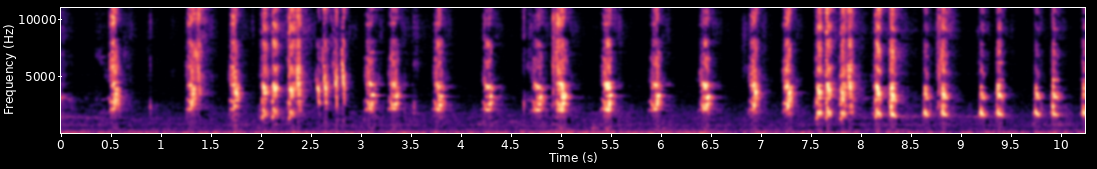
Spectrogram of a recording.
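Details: Daput-type long-tailed shrike song meant to stir other shrikes into singing, made of harsh, scratchy chattering notes repeated about twice a second in irregular runs and dense clusters.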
